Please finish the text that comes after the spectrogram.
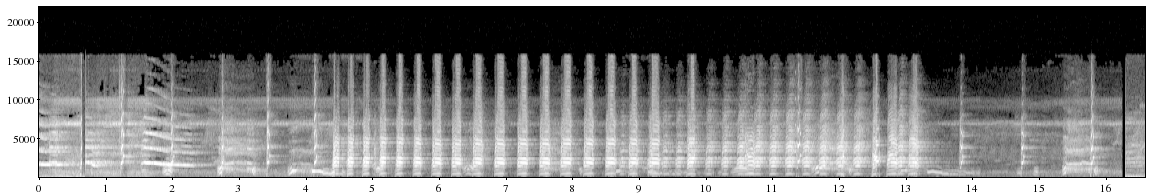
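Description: Calls of a Philippine eagle at a conservation centre, a rapid run of about twenty evenly spaced, nasal honking notes, loud and near, with a few scattered calls before and after.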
